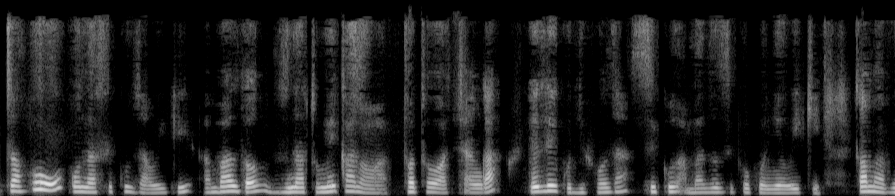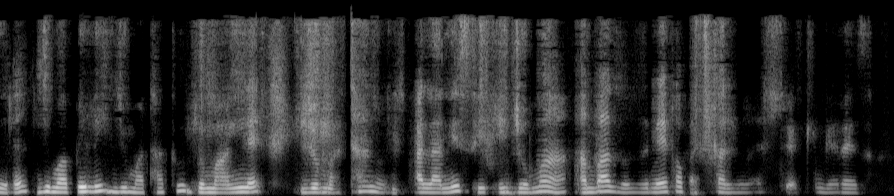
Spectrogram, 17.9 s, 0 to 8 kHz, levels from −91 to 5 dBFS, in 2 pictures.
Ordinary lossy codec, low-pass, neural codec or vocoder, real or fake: AAC, 32 kbps; 7.2 kHz; codec, 24 kHz, 0.9 kbps, DualCodec; fake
